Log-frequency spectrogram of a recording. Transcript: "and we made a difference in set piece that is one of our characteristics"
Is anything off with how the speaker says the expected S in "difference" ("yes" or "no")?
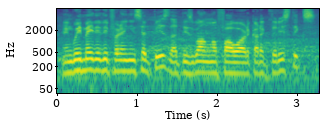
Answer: yes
